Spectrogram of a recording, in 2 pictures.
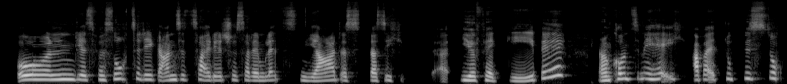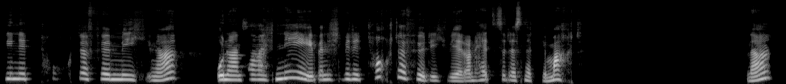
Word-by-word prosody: Und 225 +1 +6
jetzt 210 -1 -1
versucht 230 +4 -3
sie 255 - -5
die 225 -1 -1
ganze 205 +3 -1
Zeit 215 -3 -2
jetzt 185 0 -4
schon 205 - -6
seit 195 -1 -4
dem 180 0 0
letzten 195 -1 -7
Jahr, 170 +4 +2
dass 180 -1 -7
dass 180 +1 0
ich, 190 - -9 0.2
äh, - - -11
ihr 195 -1 +3
vergebe. 180 - -2 0.5
Dann 180 +2 +4
kommt 255 -1 +2
sie - - -12
mir 260 - -1
her, 255 - +1
ich 250 - -10
„Aber 210 +1 +3
du 255 - -6
bist 265 +2 -5
doch 275 -1 0
wie 260 - 0
'ne 255 -1 0
Tochter 260 0 -7
für 250 -1 +1
mich“, 225 -3 +1
ne? 240 +10 +2 0.4
Und 215 - +7
dann 210 -1 +4
sage 225 +1 -2
ich: 215 - -9
„Ne, 265 -5 +4
wenn 215 - -1
ich 225 +1 -10
wie 240 - 0
'ne 235 -1 0
Tochter 325 -2 -1
für 230 -6 0
dich 180 -1 -8
wäre, 160 -2 0
dann 170 +1 -1
hättest 205 +3 -5
du 215 - -7
das 190 0 -3
nicht 180 -2 -6
gemacht.“ 185 +8 +1 1.7
Na? 285 +4 +4
220 Hz, 210 wpm, -24 LUFS, 190-250 Hz, 1.7 s, Und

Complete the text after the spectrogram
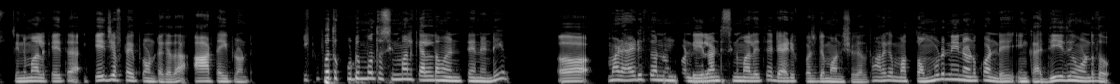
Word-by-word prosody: సినిమాలకైతే 150 0 0 0.2
'KGF' 195 +2 +1
టైప్‌లో 165 -4 -2
ఉంటాయి 125 -3 -3
కదా! 125 - -1 0.2
ఆ - - +9
టైప్‌లో 135 -3 -1
ఉంటాయి. 115 - -14 0.5
ఇకపోతే 265 +6 +2
కుటుంబంతో 270 +1 0
సినిమాలకెళ్ళడం 210 -5 +1
అంటేనండి, 160 - +1 0.6
ఆహ్, 150 +1 +4 0.2
మా 205 - +2
డ్యాడీ‌తోననుకోండి, 190 -6 -1
ఇలాంటి 175 +2 +2
సినిమాలయితే 165 +1 0
డ్యాడీ 155 0 +2
ఫస్ట్ 135 0 -4
డే - - 0
మార్నిగ్ 125 -1 -1
షో‌కెళ్తాం. 115 +8 -6
అలాగే 180 0 -2
మా - - +1
తమ్ముడు 180 - +2
నేను 220 -4 +2
అనుకోండి, 175 -7 0 0.2
ఇంకా 135 -2 -1
అదీ 150 +9 +1
,ఇదీ 185 0 +2
ఉండదు. 150 -4 -1
165 Hz, 165 wpm, -24 LUFS, 145-195 Hz, 0.6 s, ఆ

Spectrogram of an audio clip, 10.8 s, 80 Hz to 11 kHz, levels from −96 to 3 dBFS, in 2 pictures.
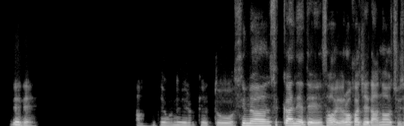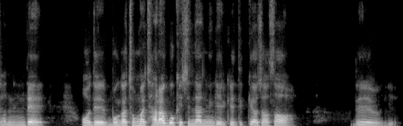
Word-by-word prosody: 네네. 105 -7 -3 1.3
아 105 -3 -17 0.2
네. 110 - -8
오늘 105 +1 -9
이렇게 100 0 -9
또 95 -2 -4
수면 170 - 0
습관에 180 -3 +1
대해서 105 +7 0
여러 110 +3 +1
가지 115 -1 +1
나눠 110 +4 -2
주셨는데 105 -1 0 0.5
어 150 - +1
네 145 0 +5
뭔가 145 +5 +1
정말 160 +2 +1
잘 - - +3
하고 195 +2 +8
계신다는 155 +1 -1
게 140 - -1
이렇게 110 -2 -3
느껴져서 145 -10 -2 0.7
네 120 - -7 0.4
이 - - -14
125 Hz, 285 characters per minute, -22 LUFS, 105-155 Hz, 1.3 s, 하고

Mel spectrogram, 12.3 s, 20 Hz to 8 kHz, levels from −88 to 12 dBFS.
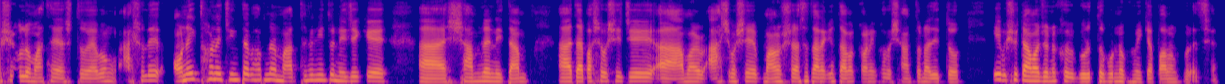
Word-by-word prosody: বিষয়গুলো 160 -1 0
মাথায় 130 +1 -2
আসত 125 - -11 0.2
এবং 140 +2 -1 0.2
আসলে 170 +1 -4 0.3
অনেক 205 +2 +4
ধরনের 210 -2 0
চিন্তাভাবনার 190 -1 0
মাধ্যমে 140 +6 -3
কিন্তু 185 0 -2
নিজেকে 150 0 0 0.5
আ - - +6 0.3
সামলে 140 +1 +1
নিতাম। 125 -1 +1 0.4
আ - - +4
তার 135 -1 +5
পাশাপাশি 145 +2 -1
যে 145 - +3 0.3
আ - - +5 0.2
আমার 130 +1 +1 0.2
আশেপাশে 135 +1 -2 0.2
মানুষরা 130 +1 +2
আছে 150 - -3
তারা 130 0 +4
কিন্তু 135 -1 -4
আমাকে 125 0 -5
অনেকভাবে 125 +1 -7
সান্ত্বনা 125 +1 -3
দিত 125 - -9 0.5
এই - - +6
বিষয়টা 180 -2 +2
আমার 150 0 +6
জন্য 145 -1 +2
খুব 150 - +1
গুরুত্বপূর্ণ 135 0 0
ভূমিকা 120 0 -3
পালন 115 0 +1
করেছে। - - -9
140 Hz, 185 wpm, -25 LUFS, 130-160 Hz, 0.5 s, আ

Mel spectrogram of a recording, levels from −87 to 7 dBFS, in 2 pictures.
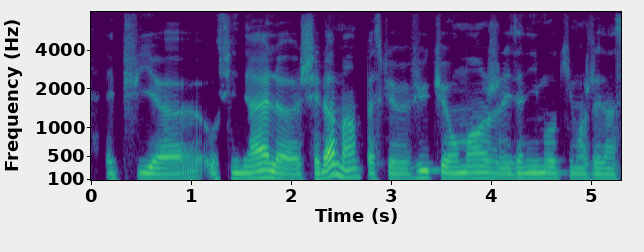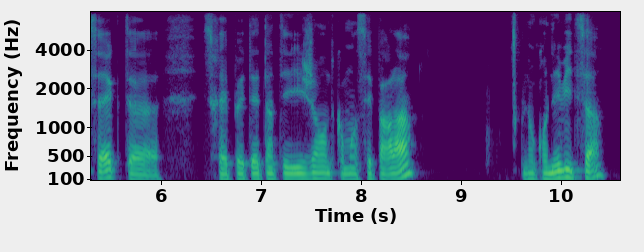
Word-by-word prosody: Et - - -4
puis, 105 -1 -2
heu, 95 0 -1
au 100 - -6
final, 110 +6 +3
heu, 95 -3 +1
chez 95 +3 -1
l'homme, 180 - +6
hein, 135 +1 0
parce 95 -1 -5
que 100 -2 -3
vu 120 +6 0
qu'on 105 -2 +1
mange 110 -1 0
les 95 +1 -3
animaux 105 +1 0
qui 105 0 -11
mangent 95 -1 -4
les 95 - -1
insectes, 115 +6 -1
heu, 90 -4 -1
il - - -22
serait 95 - -2
peut-être 100 +2 -2
intelligent 100 +2 +1
de - - -7
commencer 95 0 -4
par 95 +1 +1
là 160 - +5 1.1
donc 100 0 -6
on 105 - +1
évite 125 +3 +4
ça. 165 +6 0
100 Hz, 185 wpm, -25 LUFS, 95-110 Hz, 1.1 s, l'homme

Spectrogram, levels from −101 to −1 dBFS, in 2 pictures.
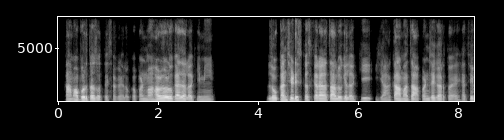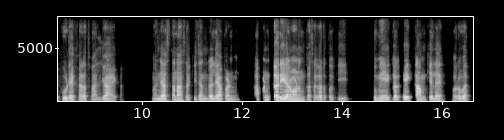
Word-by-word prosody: कामापुरतच 135 0 +1
होते 120 -1 -8
सगळे 115 -1 -16
लोकं. 110 +1 -15
पण 130 0 -8
मग 140 -1 -3
हळू-हळू 135 +3 +6
काय 145 -1 +2
झालं 125 -1 +1
की 140 - -15
मी 140 +1 -13 1.1
लोकांशी 140 +5 +2
डिस्कस 140 +1 -2
करायला 145 +1 +4
चालू 130 +1 +3
केलं 130 0 -3
की 155 0 -11 0.2
या 120 +2 -11
कामाचा, 130 -1 +2
आपण 125 +2 -4
जे 130 0 -2
करतोय 120 -1 -6
ह्याची 130 +3 -7
पुढे 130 0 +1
खरंच 130 0 -2
व्हॅल्यू 120 0 -6
आहे 115 -2 -2
का? - - -29 0.6
म्हणजे 120 +2 -2
असतं 130 +4 +1
ना 155 - +4
असं 130 -4 -5
की 125 - -8
जनरली 125 +1 0
आपण 135 +1 0 0.4
आपण 140 0 -5
करियर 150 +2 +7
म्हणून 155 0 +1
कसं 150 0 -10
करतो 130 -2 -4
की 125 0 -13 0.6
तुम्ही 135 +1 -2
एक 130 0 -2
अ, 135 - +3 0.2
एक 135 0 +3
काम 135 0 +3
केलंय. 135 -3 -1 0.2
बरोबर. 130 +1 0
130 Hz, 175 wpm, -24 LUFS, 125-140 Hz, 1.1 s, करियर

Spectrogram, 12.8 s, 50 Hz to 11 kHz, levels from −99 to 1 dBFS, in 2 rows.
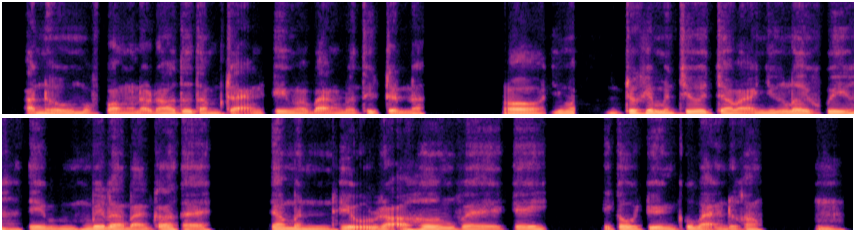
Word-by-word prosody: ảnh 100 +2 -1
hưởng 100 +7 0
một 105 - -4
phần 85 -2 -3
nào 80 - -2
đó 115 +5 0
tới 130 0 +3
tâm 100 -3 -2
trạng 90 - -2
khi 100 - +1
mà 90 -3 -2
bạn 80 +3 -3
lên 95 0 -6
thuyết 125 +4 -1
trình 80 -1 0
á. - - -4 0.6
Ờ, 95 -1 +3
nhưng 125 0 0
mà 120 - +2 0.4
trước 155 - +6
khi 150 - +7
mình 110 -5 +3
chưa 125 +2 +5
cho 115 -2 +2
bạn 100 -1 -1
những 120 +6 +1
lời 105 -5 +5
khuyên 120 +6 +2
á 155 -1 -4
thì 110 - +2
hổng 105 +7 -2
biết 165 +1 +5
là 130 -8 +3
bạn 95 -1 -2
có 140 +5 +1
thể 95 - -2 0.5
cho 125 0 +3
mình 100 -4 +1
hiểu - - +2
rõ 130 - 0
hơn 130 -3 +2
về 100 -2 -1
cái 145 +4 0 0.4
cái - - -5
câu 120 -2 +4
chuyện 90 +1 +2
của 115 - -1
bạn 95 -3 -2
được 95 - -4
hông? 110 0 -2 0.4
Ừm. 115 -1 -2
110 Hz, 240 wpm, -24 LUFS, 95-125 Hz, 0.6 s, khi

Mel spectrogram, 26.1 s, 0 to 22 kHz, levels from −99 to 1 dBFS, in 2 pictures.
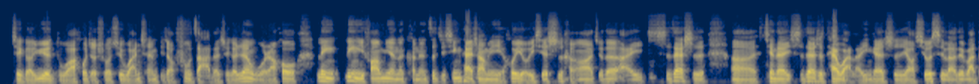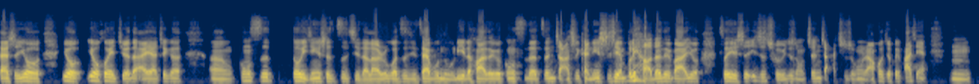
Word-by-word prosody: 这 - - -1
个 75 - -2
阅 100 +3 +4
读 80 0 -9
啊， 80 - +1
或 - - -4
者 - - -4
说 85 - -6
去 - - -6
完 85 +1 -3
成 85 -2 -8
比 - - -19
较 - - -6
复 - - -8
杂 - - -2
的 - - -8
这 - - -10
个 - - -2
任 110 +1 +2
务。 80 - -6
然 - - -2
后 95 -3 0 0.3
另 120 -4 +3
一 - - -9
另 135 -7 +1
一 100 - +2
方 100 0 +1
面 105 -3 0
呢， 90 - -4
可 - - -10
能 85 0 -7
自 100 +2 -7
己 85 -1 -11
心 110 +1 -4
态 - - +5
上 85 0 +1
面 85 - -3
也 - - -6
会 100 -2 +1
有 75 -4 -1
一 80 - -3
些 85 - -2
失 - - -4
衡 - - -7
啊， 90 0 -1
觉 85 - -10
得： 95 +3 +1
“哎， - - -3 0.2
实 95 -6 -11
在 130 +1 +5
是 90 -3 -4 0.3
啊， 80 -2 -1
现 105 - +1
在 90 -2 +5
实 - - -10
在 120 -2 +5
是 100 - -2
太 90 - +6
晚 85 -4 +2
了， 75 +1 -6
应 85 +1 -7
该 85 +1 +1
是 85 0 -6
要 80 -2 0
休 90 +3 0
息 100 - -3
了。” 80 -1 0
对 90 - -1
吧？ 85 -2 +2
但 110 +5 +6
是 110 +1 -2
又 115 -5 +6 0.3
又 120 -5 +6
又 145 - +6
会 125 -1 +4
觉 100 0 0
得： - - +3
“哎 100 - +4
呀， 95 -1 +4
这 120 - -5
个 110 -2 -2 0.4
嗯， 95 -1 -3
公 130 0 -2
司 130 0 -2 0.3
都 130 0 +7
已 115 - +4
经 105 +2 0
是 115 +1 -2
自 105 +1 -8
己 95 - -6
的 85 - +1
了， 90 +1 +3
如 95 +2 0
果 105 - +3
自 100 +2 -7
己 95 - -7
再 90 +3 +5
不 100 +1 -2
努 95 -3 -3
力 105 +2 +2
的 100 - +3
话， 100 -2 +5
这 100 - +3
个 100 - +3
公 105 +1 -2
司 105 - -16
的 100 -1 +2
增 110 +1 -3
长， - - -1
是 - - -7
肯 - - +1
定 110 +3 0
实 105 0 -3
现 115 -2 +4
不 130 - 0
了 140 - +5
的。” 105 - +4
对 120 - +2
吧？ 95 -1 +4
又 115 -1 -1 0.3
所 120 - +2
以 120 -2 +4
是 120 - -3
一 145 - -4
直 120 -2 -8
处 95 -7 -6
于 90 - -6
这 105 - -8
种 90 -4 -11
挣 110 -1 -6
扎 - - -4
之 - - -14
中， 95 0 -10
然 85 - -1
后 - - -5
就 - - -6
会 - - -8
发 - - +1
现 - - -8 0.3
嗯， 185 -1 -5
100 Hz, 320 characters per minute, -24 LUFS, 90-110 Hz, 0.4 s, 都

